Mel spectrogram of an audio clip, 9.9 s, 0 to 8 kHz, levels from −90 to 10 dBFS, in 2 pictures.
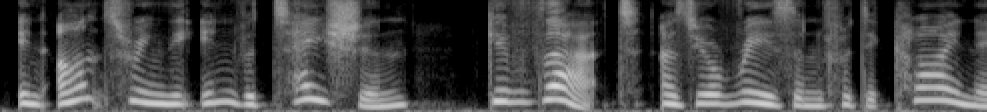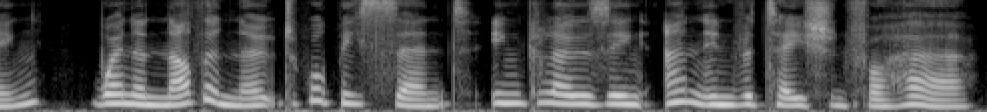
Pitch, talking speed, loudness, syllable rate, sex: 235 Hz, 135 wpm, -18 LUFS, 4.1 syllables/s, female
